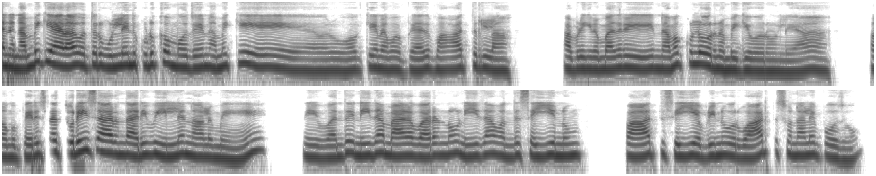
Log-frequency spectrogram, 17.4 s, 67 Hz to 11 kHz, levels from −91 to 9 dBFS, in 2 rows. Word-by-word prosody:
அந்த 220 -2 +5
நம்பிக்கை 265 +9 +2
யாராவது 240 -1 +8
ஒருத்தர் 235 -1 0
உள்ளே 225 +2 +4
இருந்து 240 -1 +3
கொடுக்கும்போது, 230 -5 0
நமக்கே 230 +6 -1 0.7
ஒரு 170 +1 -4 0.2
ஓகே, 180 +4 -5
நாம 185 0 -2
எப்படியாவது 180 +3 -3
பாத்துரலாம் 190 -2 -3 0.6
அப்படிங்கிற 190 0 0
மாதிரி 205 +2 +1 0.3
நமக்குள்ள 250 +6 0
ஒரு 210 - 0
நம்பிக்கை 180 -1 0
வரும் 165 0 -2
இல்லையா? 160 +2 -3 0.6
அவங்க 190 -1 -1
பெருசா 215 +6 0
துறைசார்ந்த 245 -2 +4
அறிவு 225 +3 0
இல்லன்னாலுமே, 195 -5 0 0.7
நீ 195 - -3 0.2
வந்து 195 +6 -2
நீ 210 - +2
தான் 240 -3 +1
மேல 205 +1 +4 0.2
வரணும், 215 +4 -1
நீ - - -1 0.2
தான் 230 -1 -2
வந்து 200 +2 -4
செய்யணும், 205 +1 0 0.5
பாத்துச் 210 +1 0
செய்யி 205 +1 +1
அப்படின்னு 205 +3 -1
ஒரு 185 - -5
வார்த்தை 230 +7 -1
சொன்னாலே 220 0 -2
போதும். 170 -2 -5
210 Hz, 145 wpm, -22 LUFS, 190-230 Hz, 0.7 s, யாராவது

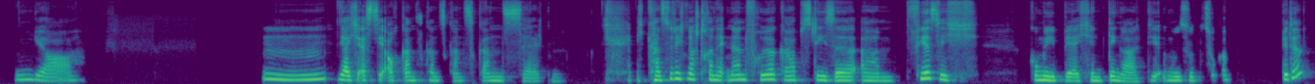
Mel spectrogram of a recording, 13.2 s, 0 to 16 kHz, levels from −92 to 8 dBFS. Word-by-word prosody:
Hm, 205 +1 -3
ja. 180 +1 -4 1.8
Mhm, 215 0 +1
ja, 205 -3 +5
ich 180 - +2
esse 185 -1 +4
die - - 0
auch - - -1
ganz, 170 +1 -2
ganz, 170 -1 -5
ganz, 160 +1 -7
ganz 165 +1 -1
selten. 145 +1 -10 0.7
Ich 180 -1 -10
kannst 185 -1 +2
du - - +2
dich 245 -1 +4
noch 230 -2 +3
dran 200 -2 0
erinnern? 200 +3 +1
Früher 210 +2 +2
gab's 190 -1 -2
diese, 170 -2 +2
ähm, 160 -1 -3
Pfirsich-Gummibärchen-Dinger, 180 - +1
die - - -2
irgendwie 170 +2 0
so 170 0 -4
Zucker 170 +4 -9 0.5
bitte? 290 - +4
180 Hz, 135 wpm, -23 LUFS, 165-205 Hz, 1.8 s, ja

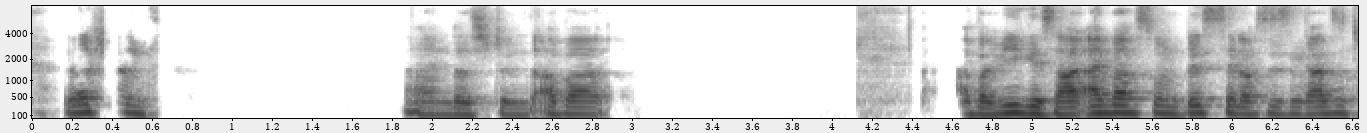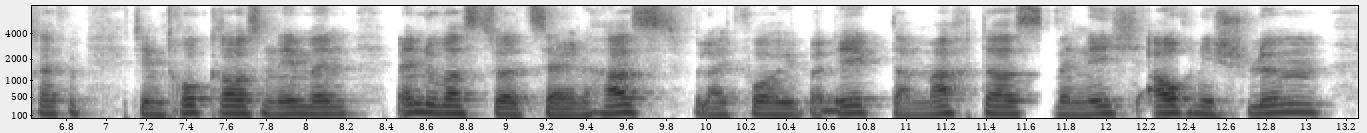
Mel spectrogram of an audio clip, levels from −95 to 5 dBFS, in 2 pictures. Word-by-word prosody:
Ja 155 +2 0
stimmt. 150 -3 -8 1.2
Nein, 125 -1 -6
das 120 -1 -4
stimmt, 120 -1 -8
aber 135 0 -3 1.7
Aber 130 -1 -1
wie 155 +1 +3
gesagt, 135 -1 +3
einfach 155 +1 +4
so 155 0 -4
'n 140 -2 -4
bisschen 150 -1 -2
aus 130 +1 -2
diesem 135 -1 -6
ganzen 135 +1 -1
Treffen 140 +1 -4 0.3
den 125 -1 -1
Druck 155 +3 0
rausnehmen, 140 -2 +3
wenn 135 +1 +1 0.2
wenn 165 +2 +2
du 160 - +4
was 150 0 +3
zu 135 - +1
erzählen 120 +1 +1
hast, 155 +2 +3
vielleicht 120 0 -5
vorher 125 -1 +1
überlegt, 150 +5 -2
dann 120 0 -5
mach 145 +3 +1
das, 140 -2 +1
wenn 125 -1 -3
nicht, 145 +2 -2
auch 150 +1 +6
nicht 135 -1 -1
schlimm 160 +4 -1
140 Hz, 170 wpm, -24 LUFS, 130-150 Hz, 1.7 s, auch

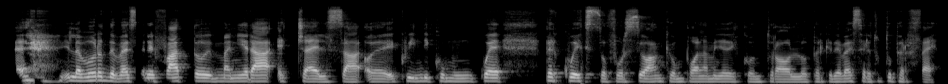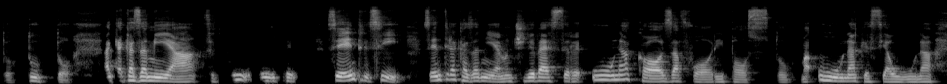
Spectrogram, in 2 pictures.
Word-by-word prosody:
eh, - - +2
il - - 0
lavoro 175 +3 +5
deve 160 -5 +2
essere 150 +1 +1
fatto 155 +1 +4
in 145 -2 +2
maniera 145 0 +4
eccelsa, 125 -3 +1
o - - -3
ehm, 130 -1 -2
quindi 150 +1 -3
comunque 150 0 0 0.4
per 175 0 -2
questo 155 -3 +2
forse 130 0 -1
ho - - +3
anche 135 +2 -2
un 130 - -5
po' 135 -1 -3
la 130 0 -4
mania 130 0 -4
del 130 -1 -5
controllo, 125 -2 -4
perché 130 +1 -11
deve 135 +1 -3
essere 140 -1 -4
tutto 135 +2 -11
perfetto, 100 -1 -10
tutto. 160 -2 -5 0.3
Anche 180 +1 +1
a - - -6
casa 185 -1 +5
mia, 140 -6 +4
se - - -14
tu 220 0 -3
entri 160 -1 -3 0.3
se 185 - +4
entri 210 -2 +2
si, 200 - -2 0.2
se 180 - -2
entri 220 +4 +1
a - - +2
casa 165 -6 -1
mia, 155 -6 0
non 140 +2 -3
ci 150 - -2
deve 165 +1 +4
essere 160 - -2
1 215 +3 0
cosa 140 - +2
fuori 120 -4 -7
posto, 110 -1 -8
ma - - -3
1 155 -6 +2
che 140 - -6
sia 130 -1 -4
1. 125 +1 -3
145 Hz, 185 wpm, -24 LUFS, 130-160 Hz, 0.4 s, lavoro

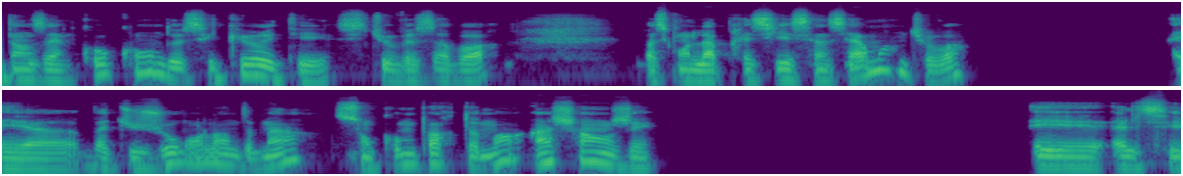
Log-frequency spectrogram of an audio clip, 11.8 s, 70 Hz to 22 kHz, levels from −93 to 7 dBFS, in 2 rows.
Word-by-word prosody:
dans 115 -2 -2
un 105 - -3
cocon 165 - -7
de 125 -6 -3
sécurité, 120 -5 0
si - - +1
tu - - -3
veux 105 0 -6
savoir 110 0 -2 0.7
parce - - +4
qu'on 110 - -4
l'appréciait 105 +2 +5
sincèrement, 115 - +5
tu 105 - -4
vois? - - -4 1.1
Et 105 -1 -2
heu, 100 0 -3
bah, - - -6
du 110 - -2
jour 140 +9 +1
au - - -3
lendemain, 140 +7 -4
son 110 - +5
comportement 130 0 -4
a 145 - +2
changé. 135 -10 +2 1.9
Et 120 -1 0
elle 120 - -1
s'est 120 +2 +6
115 Hz, 150 wpm, -25 LUFS, 105-140 Hz, 1.9 s, s'est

